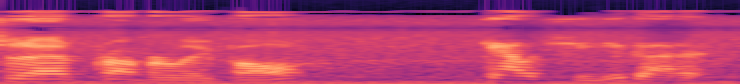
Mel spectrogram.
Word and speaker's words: Gautschi: And my guest today is Paul Gautschi. And please help me pronounce that properly, Paul. Gautschi, you got it. Gautschi.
